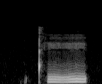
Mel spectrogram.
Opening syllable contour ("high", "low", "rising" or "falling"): rising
